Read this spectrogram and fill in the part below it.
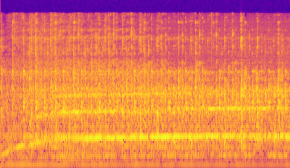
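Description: A sewing machine runs continuously while stitching a quilt seam on a chevron quilt, its motor whirring up to a steady hum with a rapid needle rattle, close and constant with no talking.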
